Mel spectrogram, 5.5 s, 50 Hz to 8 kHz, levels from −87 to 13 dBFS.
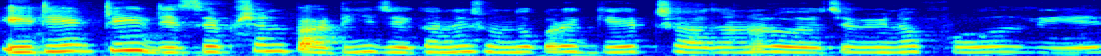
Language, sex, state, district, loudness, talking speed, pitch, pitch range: Bengali, female, West Bengal, Dakshin Dinajpur, -19 LUFS, 140 wpm, 280 Hz, 265-295 Hz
